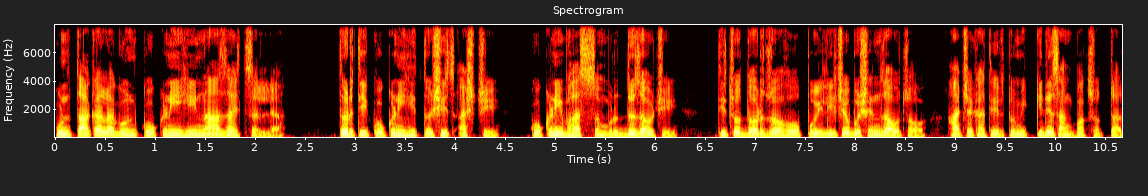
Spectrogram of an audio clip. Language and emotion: Goan Konkani, neutral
